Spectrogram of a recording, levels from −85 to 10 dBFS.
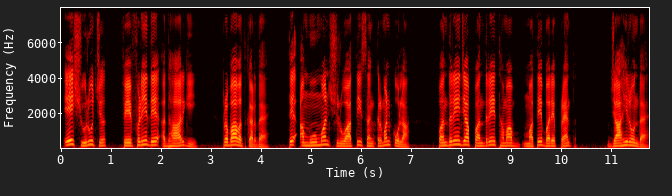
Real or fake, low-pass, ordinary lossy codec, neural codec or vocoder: real; none; none; none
